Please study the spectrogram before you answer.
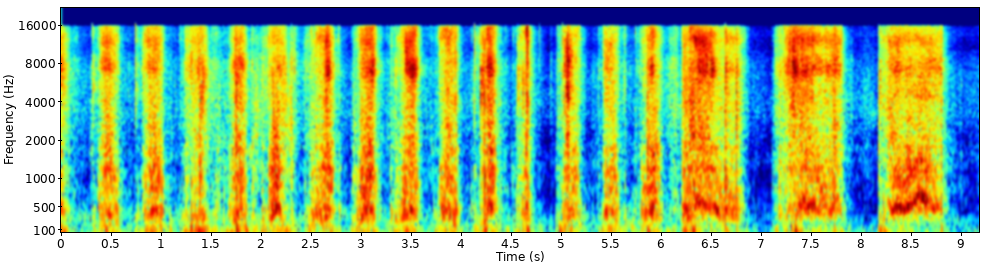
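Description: A cream-coloured printed cotton fabric tote bag is handled and scratched with long nails. Quick, bright rasping strokes come in a rapid, uneven rhythm with some fabric rustling, then stretch into a few longer continuous scratches near the end.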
